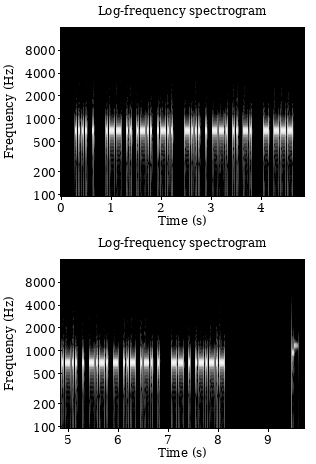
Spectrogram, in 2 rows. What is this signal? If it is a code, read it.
Morse code, heard as a keyed tone, about 34 wpm, 700 Hz. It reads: HE WILL BEGIN TO LECTURE ME.
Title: Sentences from Top 1600 Words 35wpm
